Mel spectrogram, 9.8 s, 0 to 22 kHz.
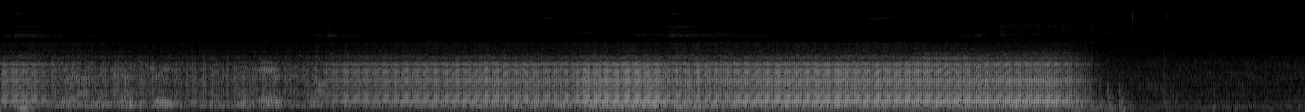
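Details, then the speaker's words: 1947 Lear 662 AM tube radio, working and tuned to AM: a steady low hum of constant pitch from the tubes, which is normal for these tube radios. "You can hear some humming in the back from the tubes, but background from the tubes, but that's pretty normal for these tube radios."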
